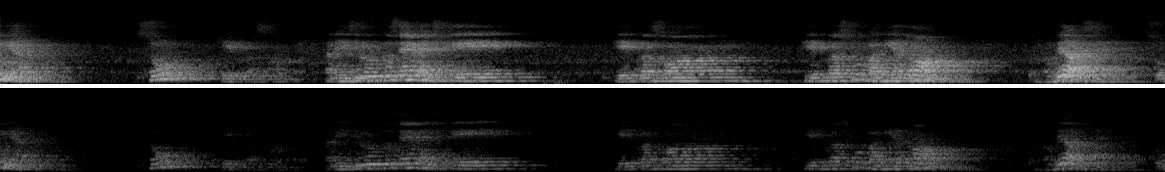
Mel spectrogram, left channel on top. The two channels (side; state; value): right; quieter; 14.6 dB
